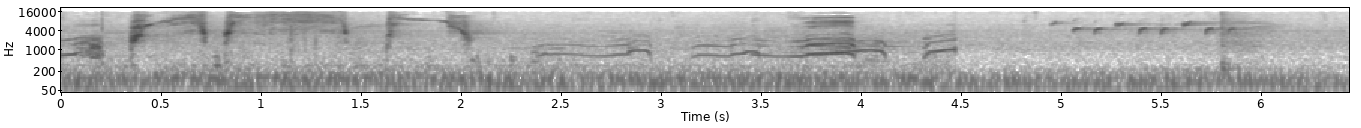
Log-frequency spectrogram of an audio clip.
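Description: Young monkeys calling with short wavering coos and squeals, several in a row around the middle. A few sharp clicks come in the first two seconds, and a quick run of high bird chirps comes about five seconds in.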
